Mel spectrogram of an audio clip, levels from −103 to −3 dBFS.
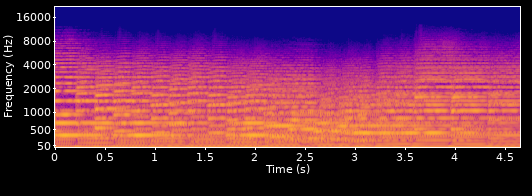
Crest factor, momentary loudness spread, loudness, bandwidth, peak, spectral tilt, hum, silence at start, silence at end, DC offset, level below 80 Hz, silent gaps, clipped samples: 14 dB; 3 LU; -23 LUFS; 8.6 kHz; -8 dBFS; -6 dB/octave; none; 0 s; 0 s; 2%; -44 dBFS; none; under 0.1%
